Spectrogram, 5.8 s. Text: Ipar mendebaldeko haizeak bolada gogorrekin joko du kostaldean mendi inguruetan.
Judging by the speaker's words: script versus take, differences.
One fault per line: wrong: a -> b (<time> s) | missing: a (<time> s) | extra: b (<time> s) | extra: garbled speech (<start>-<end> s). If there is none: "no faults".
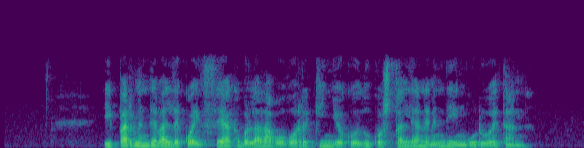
no faults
